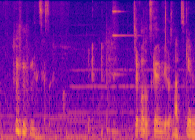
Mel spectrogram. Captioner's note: laughing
